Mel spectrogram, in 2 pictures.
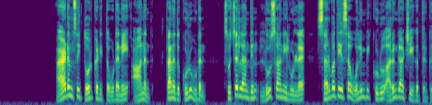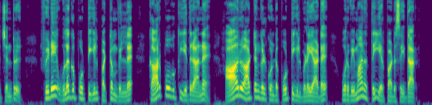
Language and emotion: Tamil, neutral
